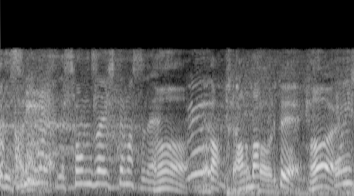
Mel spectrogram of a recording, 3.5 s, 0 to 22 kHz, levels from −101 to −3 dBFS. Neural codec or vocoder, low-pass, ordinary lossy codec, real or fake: codec, 16 kHz, 8 kbps, FunCodec, trained on Chinese and English, 25 frames a second; none; none; fake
